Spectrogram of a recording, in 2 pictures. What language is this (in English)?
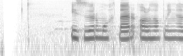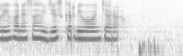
Sundanese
